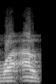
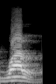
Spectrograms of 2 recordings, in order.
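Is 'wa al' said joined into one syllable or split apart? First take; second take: split; joined. First: The two parts are split with a break. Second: The two parts are joined into one syllable. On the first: The speaker calls it wrong. "Bukan wa'al" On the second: The speaker calls it right. "tapi wal langsung"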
